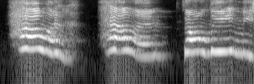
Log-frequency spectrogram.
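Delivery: high, loud desperate wail; crying out. A narrator's reading. Heather calls to the vanishing ghost, crying out desperately. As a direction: call after her in desperation, pitch leaping. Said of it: "she cried".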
